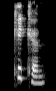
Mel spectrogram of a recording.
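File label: "kicken", German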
